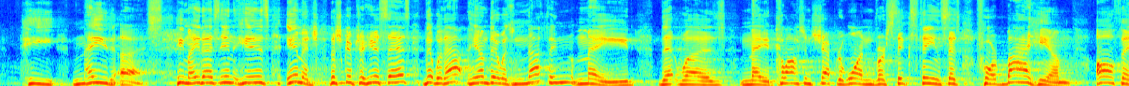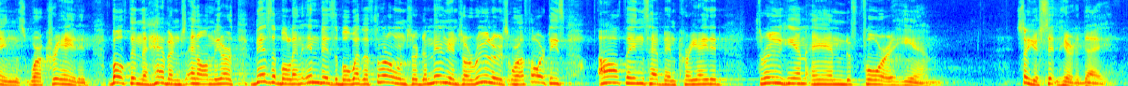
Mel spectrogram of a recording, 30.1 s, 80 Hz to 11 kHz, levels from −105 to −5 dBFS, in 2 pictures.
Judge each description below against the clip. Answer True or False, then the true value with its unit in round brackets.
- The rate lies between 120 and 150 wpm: True (140 wpm)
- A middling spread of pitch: True (4.4 semitones)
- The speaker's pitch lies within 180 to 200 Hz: True (185 Hz)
